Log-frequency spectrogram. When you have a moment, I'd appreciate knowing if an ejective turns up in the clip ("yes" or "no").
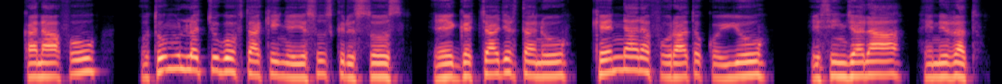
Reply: no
